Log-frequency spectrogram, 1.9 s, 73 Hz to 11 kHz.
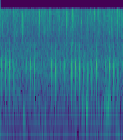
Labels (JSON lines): {"label": "biophony, rattle", "recorder": "SoundTrap 500"}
